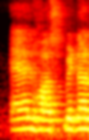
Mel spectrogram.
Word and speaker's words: L'Hospital: This is a famous rule known as L'Hospital rule, but L is silent, so it is known as the L'Hospital rule. The L'Hospital rule. H is silent, not L.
